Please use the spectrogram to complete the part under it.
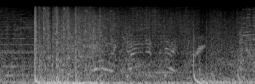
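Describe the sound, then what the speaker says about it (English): Mortar strikes and gunfire in the Helldivers 2 video game, with dense crackling shots and a couple of sharp booming impacts over a busy battlefield, voices faintly mixed in. "Mortar in right now"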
